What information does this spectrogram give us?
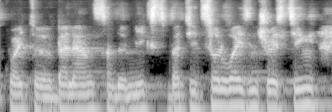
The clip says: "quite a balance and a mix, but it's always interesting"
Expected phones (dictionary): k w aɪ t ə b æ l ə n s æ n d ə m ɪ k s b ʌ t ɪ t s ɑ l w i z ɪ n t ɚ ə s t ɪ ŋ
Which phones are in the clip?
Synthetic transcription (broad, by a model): k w aɪ t ə b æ l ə n s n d ə m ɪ k s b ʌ t ɪ t s ɑ l w i z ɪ n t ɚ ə s t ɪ ŋ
